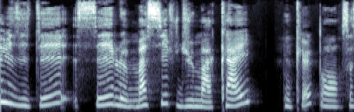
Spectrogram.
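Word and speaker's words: Makay: Et puis un troisème endroit que je n'ai pas encore visité mais que j'aimerais visiter, c'est le massif du Makai. OK. Donc ça s'écrit M A K A Y.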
